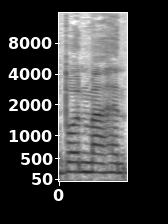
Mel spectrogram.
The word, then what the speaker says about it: Bunmahon: i was trying i was here trying to pronounce myself it's the allahis to bon mahan miners trail that's correct so can you just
